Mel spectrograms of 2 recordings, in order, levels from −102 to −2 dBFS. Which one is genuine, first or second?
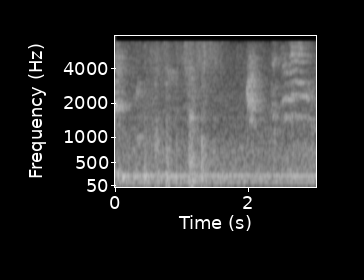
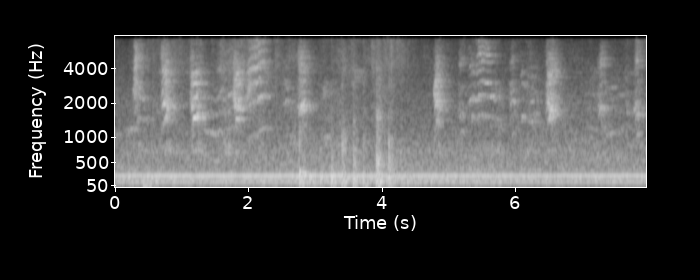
second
